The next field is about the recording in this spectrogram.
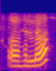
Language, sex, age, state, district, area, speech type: Assamese, female, 60+, Assam, Udalguri, rural, conversation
